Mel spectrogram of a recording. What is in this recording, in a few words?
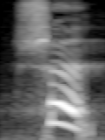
"shen4", voice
